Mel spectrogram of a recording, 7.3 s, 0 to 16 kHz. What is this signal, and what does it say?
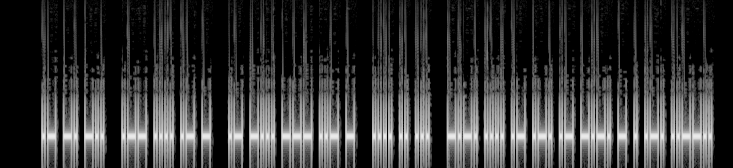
Morse code, heard as a keyed tone, about 44 wpm, 700 Hz. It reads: AND WHAT ABOUT HIS CHARACTER?
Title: Sentences from Top 1200 Words 45wpm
